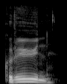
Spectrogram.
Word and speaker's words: Grün: Hard to pronounce. Grün. – Grün. – It has the Ü sound again. Grün.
